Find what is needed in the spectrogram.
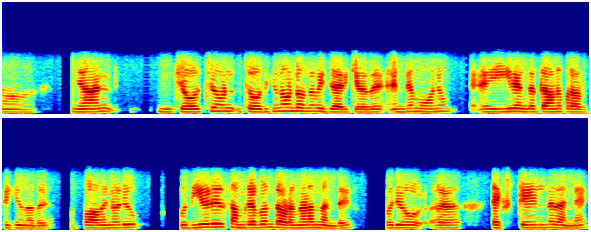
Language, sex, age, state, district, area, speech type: Malayalam, female, 18-30, Kerala, Kannur, rural, conversation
